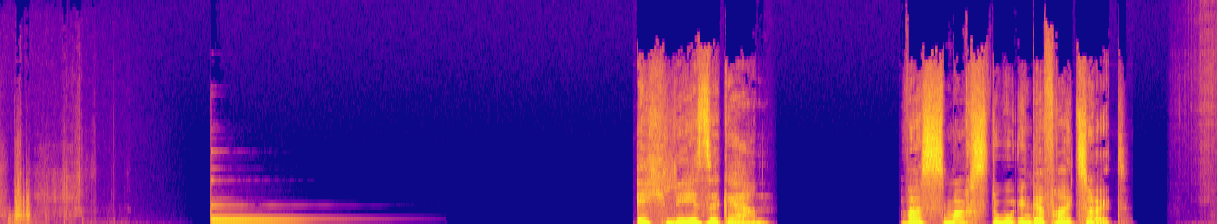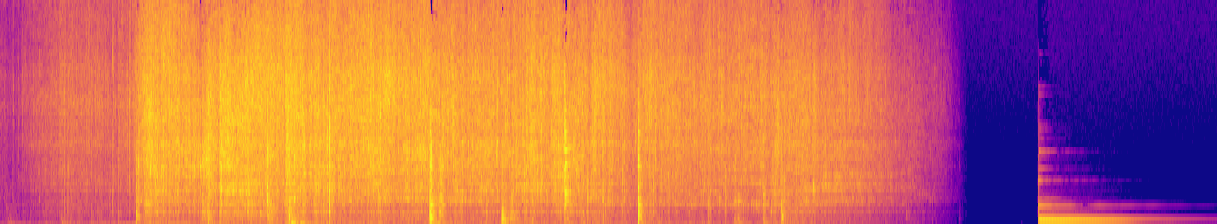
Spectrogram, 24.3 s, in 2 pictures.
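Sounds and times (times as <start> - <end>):
speech: 6.4 - 7.8, 9.0 - 11.3
stirring clicks: 12.0 - 21.5
food frying in a pan: 12.0 - 21.6.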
